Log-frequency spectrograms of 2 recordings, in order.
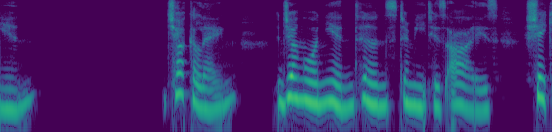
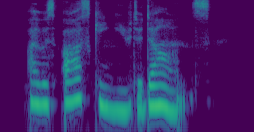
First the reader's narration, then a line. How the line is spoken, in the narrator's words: he whispers, close enough for Zheng Wanyin to feel the stirring of air on his neck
